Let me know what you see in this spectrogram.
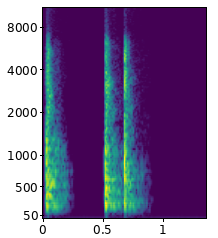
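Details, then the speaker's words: Vocal imitation of a fourth heart sound (atrial gallop): three knocking taps in the 'Kentucky' cadence, the first beat being the S4, followed by the usual first and second heart sounds. "this is Kentucky so the first Ken is a for sound then the usual will follow"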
